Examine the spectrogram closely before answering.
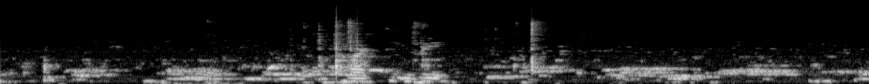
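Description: A young man talks calmly and steadily into a close microphone.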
